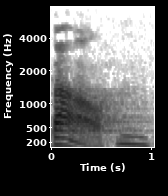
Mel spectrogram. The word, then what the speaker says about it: Baal: I've reserved for myself 7,000 who have not bowed the knee to Baal, or as Gordon rightly pronounced it, Baal.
